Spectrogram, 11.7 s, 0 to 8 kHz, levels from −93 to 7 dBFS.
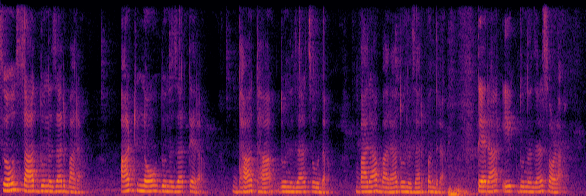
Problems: constant background noise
